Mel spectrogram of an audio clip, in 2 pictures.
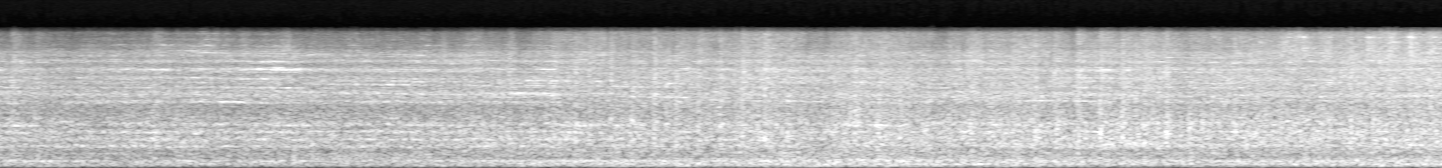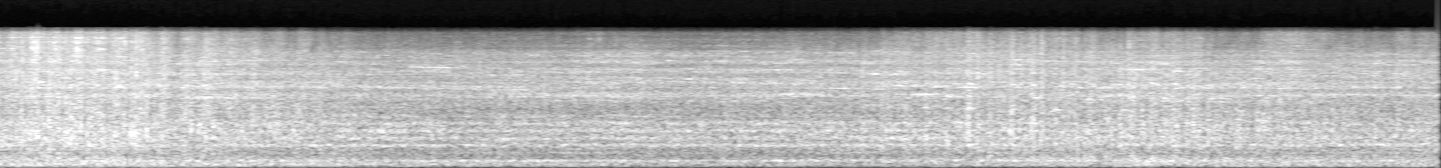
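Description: Covered hopper cars of a freight train rolling past: a steady rumble of steel wheels on the rails, with thin, high ringing tones from the wheels over it, a little louder about halfway through.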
